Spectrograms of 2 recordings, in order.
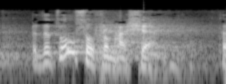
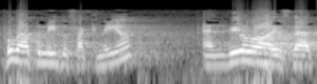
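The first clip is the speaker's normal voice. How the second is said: urgent exhortation; 3 semitones higher, 10 dB louder than usual. Acted. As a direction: call it out to the room. Preacher urging the listeners.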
